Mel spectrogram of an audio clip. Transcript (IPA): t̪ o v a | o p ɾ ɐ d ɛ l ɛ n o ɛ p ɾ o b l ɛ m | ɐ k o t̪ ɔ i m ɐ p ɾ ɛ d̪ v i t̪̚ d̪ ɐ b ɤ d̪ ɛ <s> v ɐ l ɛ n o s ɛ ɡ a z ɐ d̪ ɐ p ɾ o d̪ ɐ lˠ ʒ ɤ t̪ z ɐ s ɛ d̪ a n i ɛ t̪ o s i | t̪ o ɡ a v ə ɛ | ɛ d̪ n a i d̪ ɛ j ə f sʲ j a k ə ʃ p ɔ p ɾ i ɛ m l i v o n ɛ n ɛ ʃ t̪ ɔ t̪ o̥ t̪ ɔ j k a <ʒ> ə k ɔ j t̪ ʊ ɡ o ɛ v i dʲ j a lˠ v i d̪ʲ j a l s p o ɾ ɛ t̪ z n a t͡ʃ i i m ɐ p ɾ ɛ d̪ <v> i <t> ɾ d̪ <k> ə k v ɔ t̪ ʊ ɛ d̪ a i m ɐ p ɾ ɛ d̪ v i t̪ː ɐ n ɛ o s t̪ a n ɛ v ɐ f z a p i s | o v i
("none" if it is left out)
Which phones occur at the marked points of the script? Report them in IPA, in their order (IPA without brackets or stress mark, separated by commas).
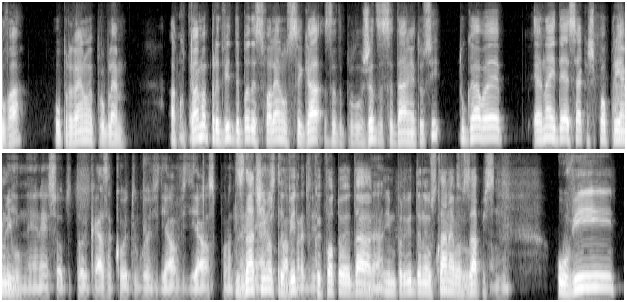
s, z, v, t, k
